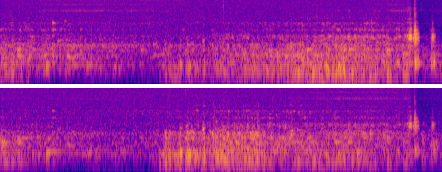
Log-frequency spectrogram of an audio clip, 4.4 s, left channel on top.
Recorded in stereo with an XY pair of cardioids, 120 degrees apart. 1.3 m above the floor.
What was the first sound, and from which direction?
Only background noise.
